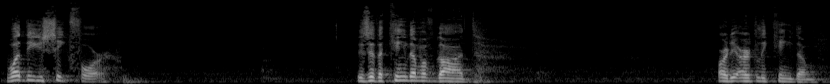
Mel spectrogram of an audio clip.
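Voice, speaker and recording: Preacher, male, forties, Filipino accent. High voice, emphatic sermon delivery, addresses listeners directly. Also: takes it slowly, pauses often. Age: 40s. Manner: code-switches between English and Tagalog; emphatic, with rhetorical questions to listeners.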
